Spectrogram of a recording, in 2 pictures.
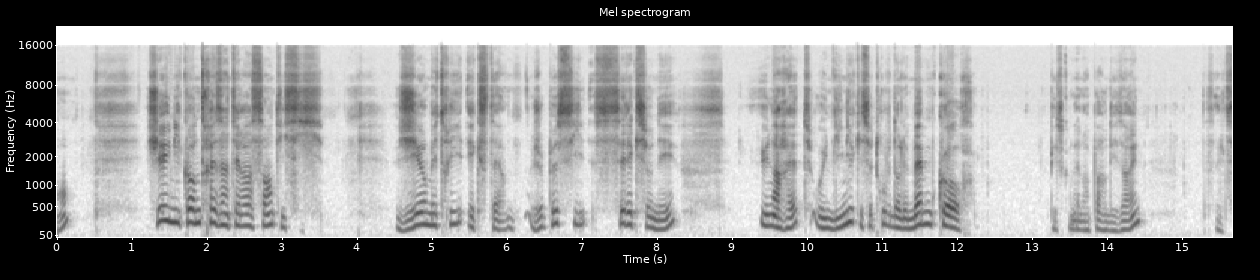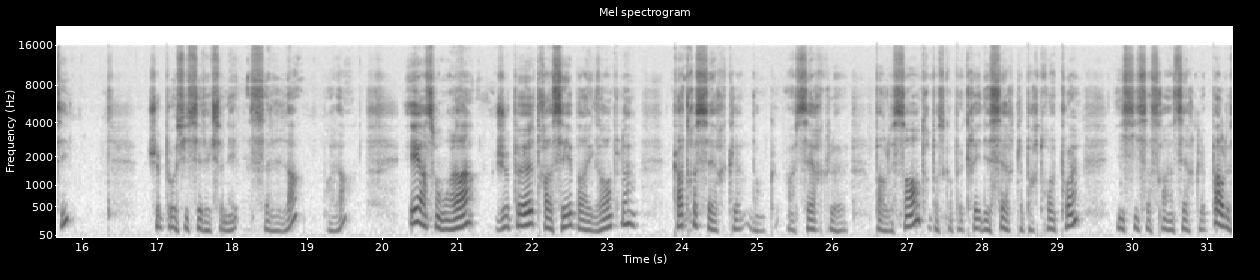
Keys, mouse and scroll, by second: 12.4 click, 15.0 click, 18.4 click, 19.0-19.8 scroll up 1, 27.5 click, 29.8 click, 30.8 click.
